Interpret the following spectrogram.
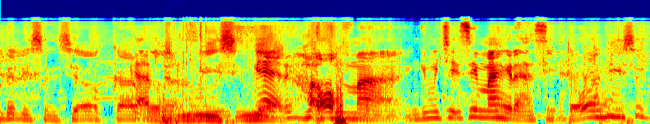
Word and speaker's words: Hoffman: Todos bajo la dirección del licenciado Carlos Luis Mier Hoffman. Muchísimas gracias. Que todos dicen que tiene acento en la segunda F.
